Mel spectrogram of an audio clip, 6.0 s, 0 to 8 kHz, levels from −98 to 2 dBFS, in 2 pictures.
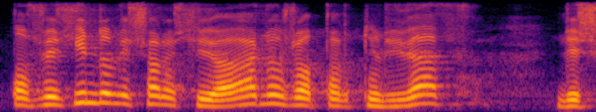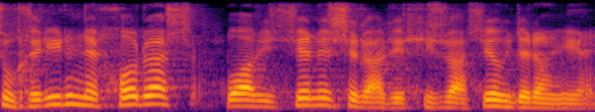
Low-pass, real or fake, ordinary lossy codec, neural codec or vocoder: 7.2 kHz; fake; Opus, 64 kbps; autoencoder, 22.05 kHz, a latent of 192 numbers a frame, VITS, trained on one speaker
